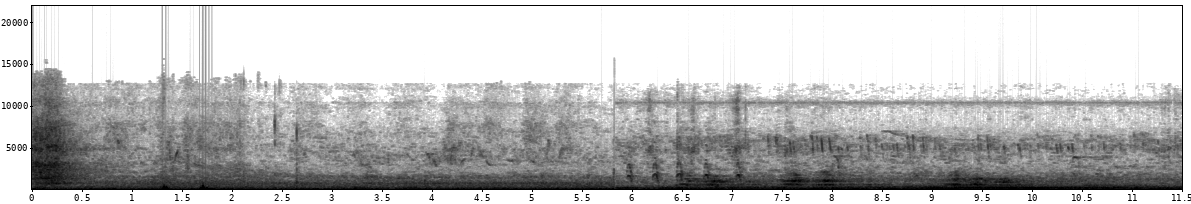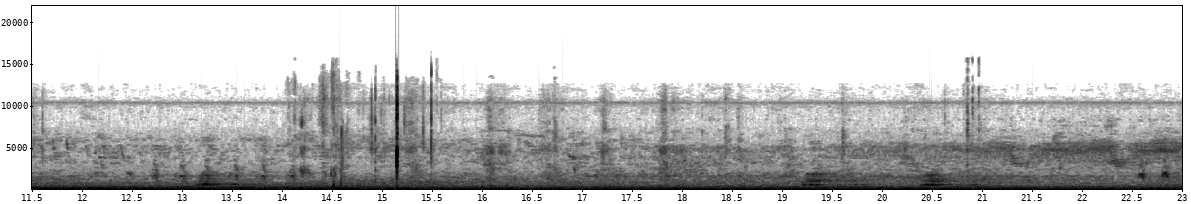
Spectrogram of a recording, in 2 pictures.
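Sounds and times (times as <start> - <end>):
steady low rumble: 0.0 - 23.0
faint bird calls: 5.8 - 8.5, 12.1 - 23.0.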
